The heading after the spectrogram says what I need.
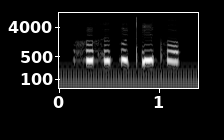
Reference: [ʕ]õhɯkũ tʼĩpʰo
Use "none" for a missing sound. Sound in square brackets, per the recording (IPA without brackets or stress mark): h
